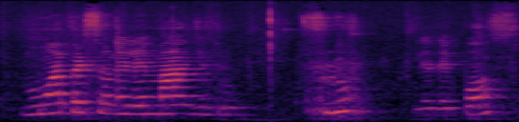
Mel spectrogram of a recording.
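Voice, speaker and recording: A high-pitched woman with a Spanish accent, audible room echo around her. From Colombia. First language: Spanish (speaking French). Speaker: parent association member, audience member. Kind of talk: public Q&A question. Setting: public meeting hall with audience, wireless mic.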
